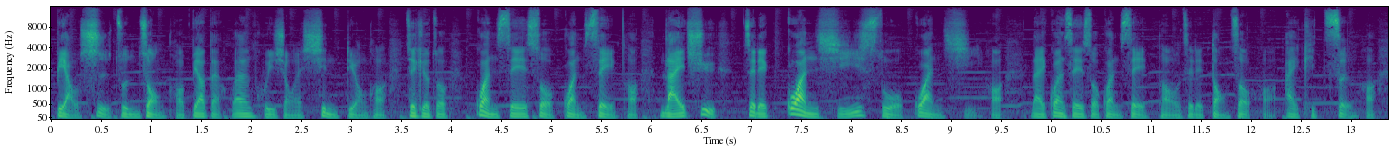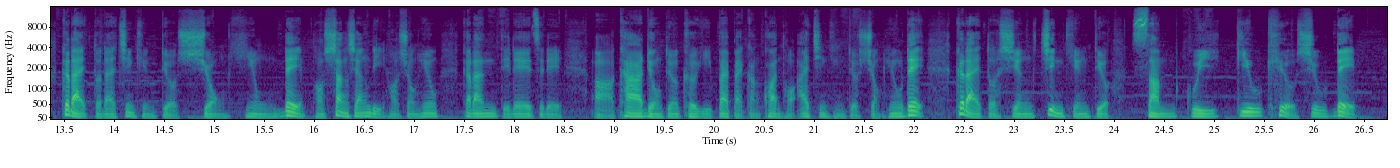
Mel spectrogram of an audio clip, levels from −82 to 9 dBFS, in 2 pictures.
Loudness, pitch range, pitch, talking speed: -22 LUFS, 80-100 Hz, 90 Hz, 235 characters per minute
